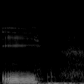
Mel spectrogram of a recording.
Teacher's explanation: close vowels, like ee, are pronounced higher in the mouth, closer to the roof of the mouth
